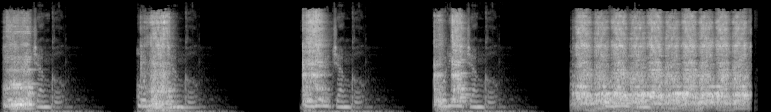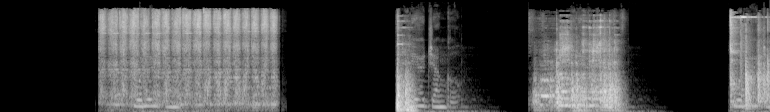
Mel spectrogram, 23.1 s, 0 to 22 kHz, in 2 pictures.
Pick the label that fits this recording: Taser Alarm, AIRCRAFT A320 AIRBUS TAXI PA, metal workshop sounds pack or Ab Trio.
metal workshop sounds pack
